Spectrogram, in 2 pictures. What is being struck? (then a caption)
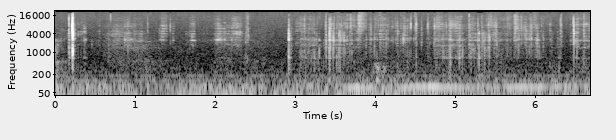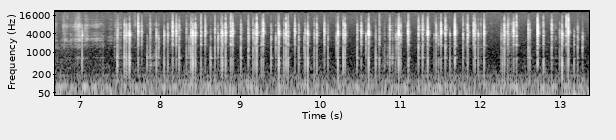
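Small carved wooden ornament. A wooden Going Merry Jolly Roger flag ornament is tapped and scratched up close. Quiet, dry scratching and rubbing comes first, then a dense run of sharp, crisp taps from about halfway through, over a faint low hum.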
